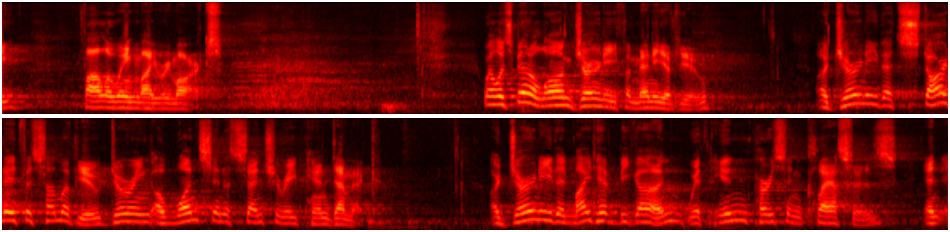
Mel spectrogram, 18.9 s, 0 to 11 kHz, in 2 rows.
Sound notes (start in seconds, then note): 2.3 laughter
